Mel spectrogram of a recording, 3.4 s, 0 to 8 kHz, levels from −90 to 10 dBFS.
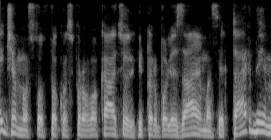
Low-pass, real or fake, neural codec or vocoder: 7.2 kHz; fake; codec, 44.1 kHz, 7.8 kbps, Pupu-Codec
